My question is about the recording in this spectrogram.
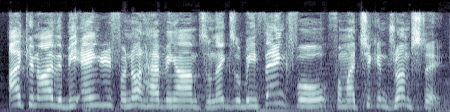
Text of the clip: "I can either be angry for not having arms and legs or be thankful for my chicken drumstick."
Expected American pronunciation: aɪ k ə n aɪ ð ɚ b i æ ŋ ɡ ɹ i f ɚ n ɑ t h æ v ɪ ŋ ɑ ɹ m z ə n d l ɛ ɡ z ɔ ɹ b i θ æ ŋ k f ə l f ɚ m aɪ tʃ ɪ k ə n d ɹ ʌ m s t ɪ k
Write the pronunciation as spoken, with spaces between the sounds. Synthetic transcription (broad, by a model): aɪ k ə n aɪ ð ɚ b i æ ŋ ɡ ɹ i f ɚ n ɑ t h æ v ɪ ŋ ɑ ɹ m z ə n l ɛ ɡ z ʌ l b i θ æ ŋ k f ə l f ɚ m aɪ tʃ ɪ k ə n d ɹ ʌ m s t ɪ k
